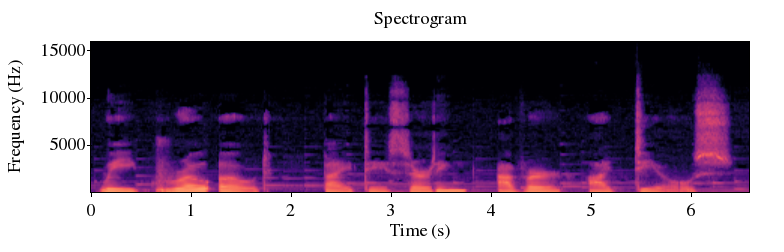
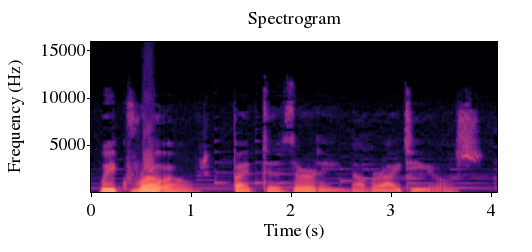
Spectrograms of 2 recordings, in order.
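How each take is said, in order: First: It is read slowly. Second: It is read at normal speed.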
